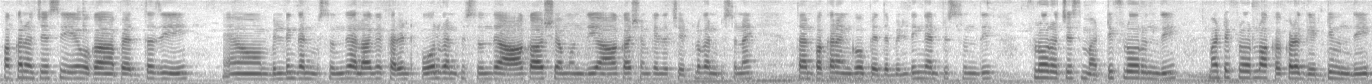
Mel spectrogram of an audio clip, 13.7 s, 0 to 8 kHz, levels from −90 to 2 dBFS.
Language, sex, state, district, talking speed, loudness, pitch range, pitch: Telugu, female, Andhra Pradesh, Anantapur, 145 wpm, -36 LUFS, 190-215 Hz, 200 Hz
